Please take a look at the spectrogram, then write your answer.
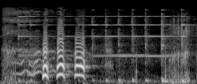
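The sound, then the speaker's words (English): A bell, rung as a joke sound effect, rings three times in quick succession, bright, with its metallic tone lingering and fading over a soft background rumble. “I have to ring the insufferable bell really quickly.”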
